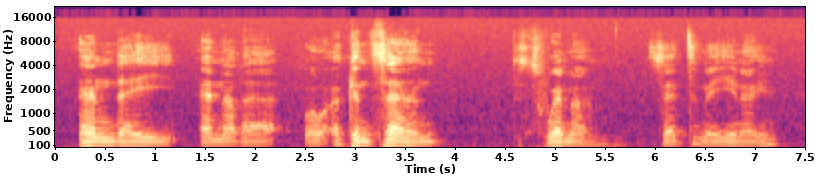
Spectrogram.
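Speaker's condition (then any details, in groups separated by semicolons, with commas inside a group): Traumatic brain injury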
